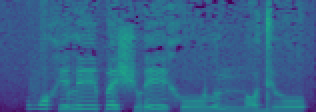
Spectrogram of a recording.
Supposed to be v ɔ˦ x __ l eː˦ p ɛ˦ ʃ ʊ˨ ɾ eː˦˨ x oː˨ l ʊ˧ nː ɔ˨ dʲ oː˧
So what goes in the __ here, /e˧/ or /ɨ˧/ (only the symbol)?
e˧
